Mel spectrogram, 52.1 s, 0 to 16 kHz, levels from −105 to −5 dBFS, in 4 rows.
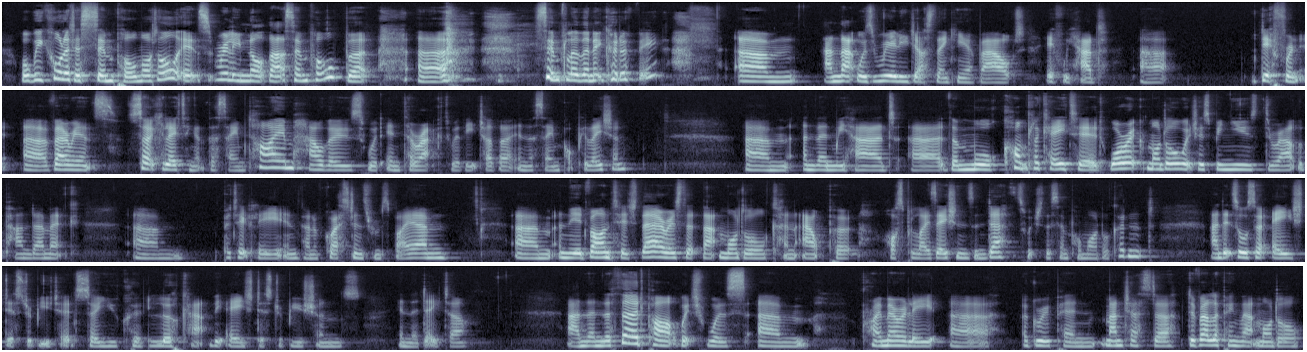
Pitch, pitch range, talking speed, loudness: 205 Hz, 185-245 Hz, 150 wpm, -27 LUFS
